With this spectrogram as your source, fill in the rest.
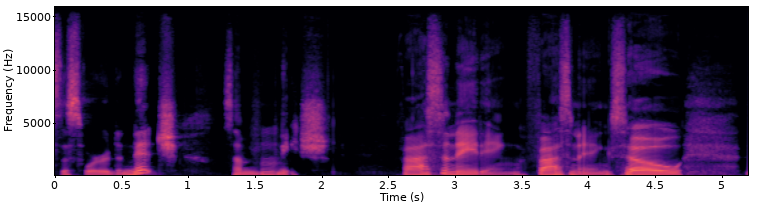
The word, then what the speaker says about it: niche: else calling the space in a wall a niche absolutely you can say that but on an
